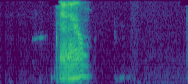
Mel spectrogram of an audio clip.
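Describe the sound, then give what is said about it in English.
A cat gives one loud, drawn-out meow lasting about half a second, followed by faint rustling and quiet background noise. “And there's that cat.”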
